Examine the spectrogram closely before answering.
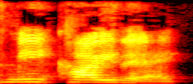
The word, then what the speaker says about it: Mikaere: It's me, Kaid.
